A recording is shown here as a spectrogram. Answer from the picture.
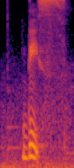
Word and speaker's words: dix: 10 is pronounced just like 6. So, six, dix.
